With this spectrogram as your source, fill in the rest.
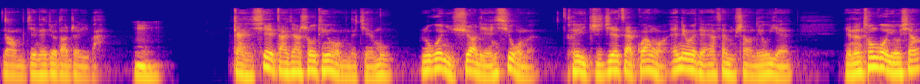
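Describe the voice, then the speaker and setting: His tone is dark and mellow. The man races along at a very fast pace, his intonation lively. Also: quiet background. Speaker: podcast host, designer. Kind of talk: casual chat.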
